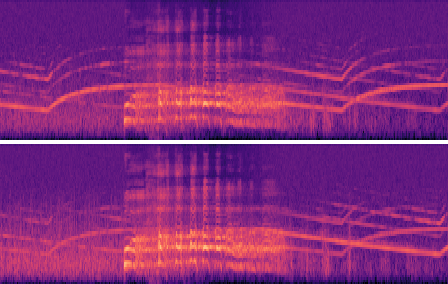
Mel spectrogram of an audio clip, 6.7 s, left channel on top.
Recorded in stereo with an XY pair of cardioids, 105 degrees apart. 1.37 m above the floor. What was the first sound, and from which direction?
Laughter, 45° right.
